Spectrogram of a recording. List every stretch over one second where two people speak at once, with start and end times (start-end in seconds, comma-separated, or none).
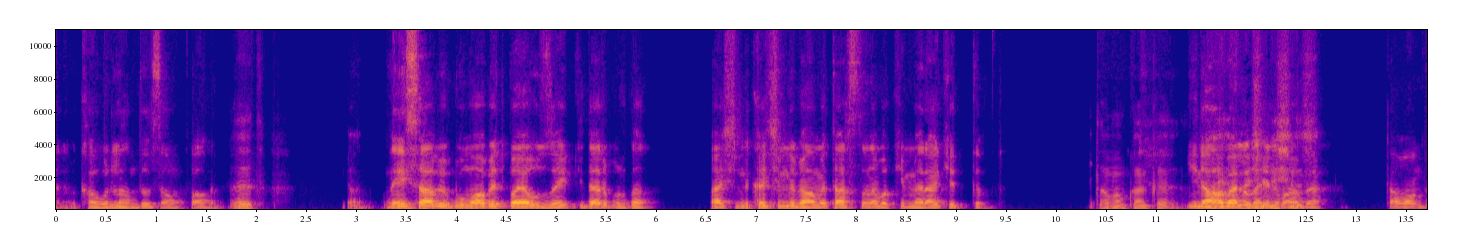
11.3-12.6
